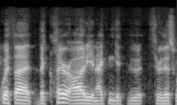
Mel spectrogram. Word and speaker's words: clairaudient: And the second, I suppose, would be clairaudient, if I'm pronouncing that right. – That's right.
